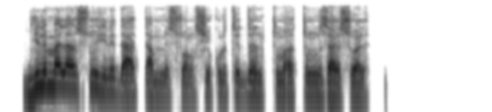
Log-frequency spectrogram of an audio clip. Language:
Dagbani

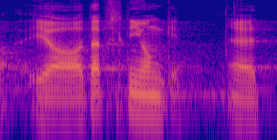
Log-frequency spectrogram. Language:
Estonian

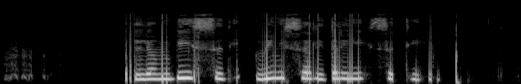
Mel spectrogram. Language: Pashto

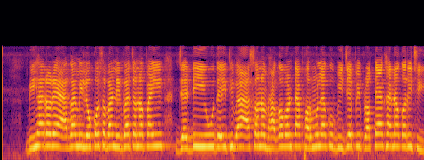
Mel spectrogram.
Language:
Odia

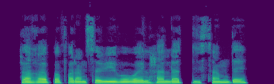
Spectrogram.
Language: Pashto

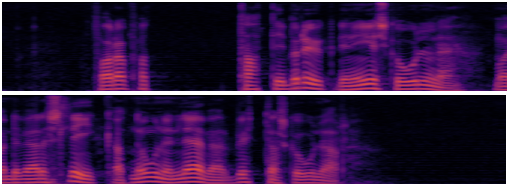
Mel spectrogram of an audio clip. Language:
Norwegian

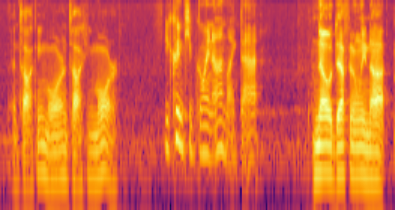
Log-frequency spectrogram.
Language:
English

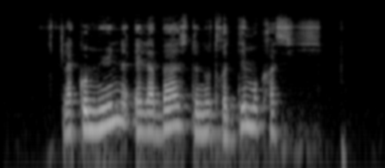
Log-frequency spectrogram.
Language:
French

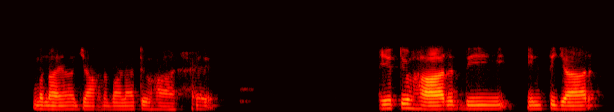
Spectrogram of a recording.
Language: Punjabi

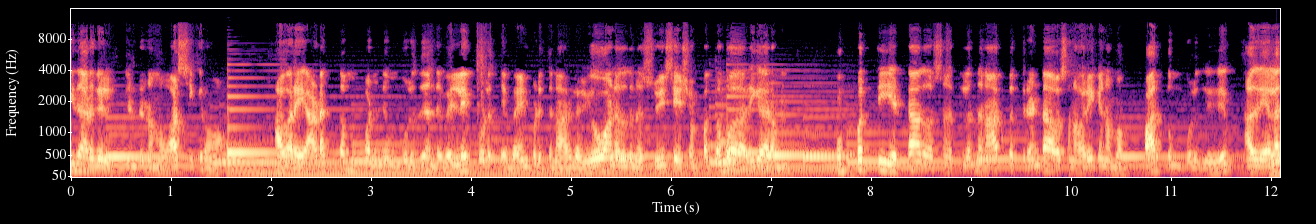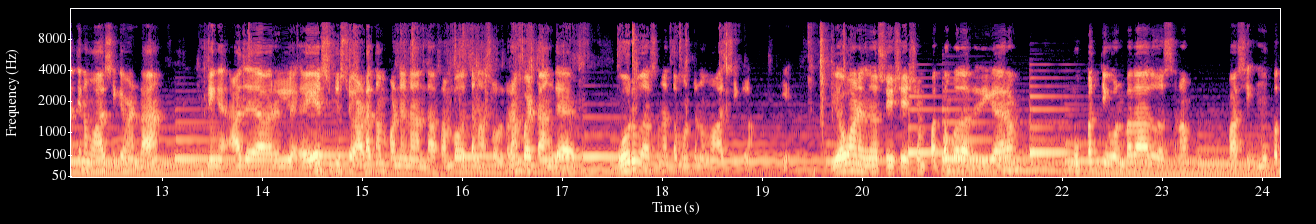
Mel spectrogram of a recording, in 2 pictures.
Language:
Tamil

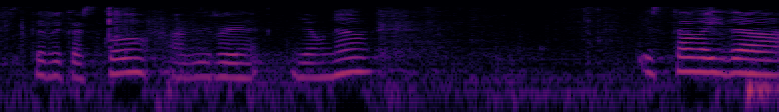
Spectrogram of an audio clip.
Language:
Basque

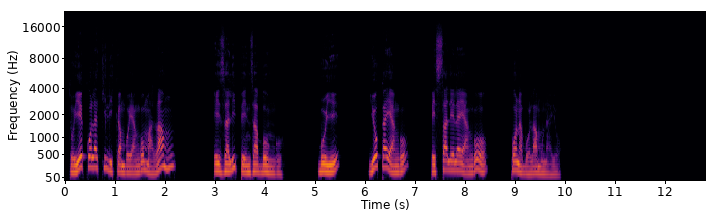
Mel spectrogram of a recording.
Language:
Lingala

